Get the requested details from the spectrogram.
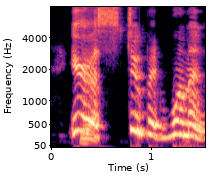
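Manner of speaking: play-acted yell, mild and held back. Retelling how the guru insulted her: imitating the guru yelling. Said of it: "he would yell at us".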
